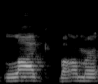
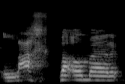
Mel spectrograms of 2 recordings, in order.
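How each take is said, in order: First: The first word ends in a hard g sound. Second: The first word ends in a throaty ch sound. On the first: This is the traditional pronunciation. "The traditional way is Lag BaOmer" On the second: It hints that it is a day to laugh. "Some say Lach BaOmer"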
